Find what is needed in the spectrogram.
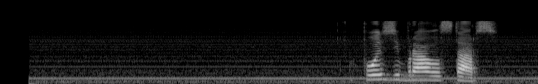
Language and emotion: Russian, neutral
